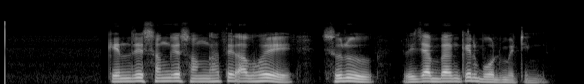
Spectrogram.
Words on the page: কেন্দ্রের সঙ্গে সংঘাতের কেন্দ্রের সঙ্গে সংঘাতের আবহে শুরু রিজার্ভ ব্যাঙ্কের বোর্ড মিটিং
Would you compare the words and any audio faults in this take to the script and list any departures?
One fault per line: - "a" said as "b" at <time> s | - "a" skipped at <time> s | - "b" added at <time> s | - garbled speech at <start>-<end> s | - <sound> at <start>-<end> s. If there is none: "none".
- "কেন্দ্রের সঙ্গে সংঘাতের" skipped at 2.4 s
